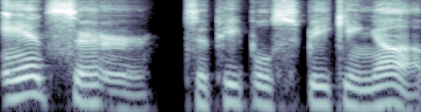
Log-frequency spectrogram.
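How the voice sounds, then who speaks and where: Speaking with an American accent, a man goes at a fairly slow pace with ordinary pitch variation in a dry, close sound with no echo. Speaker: podcast panelist. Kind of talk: casual group chat.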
